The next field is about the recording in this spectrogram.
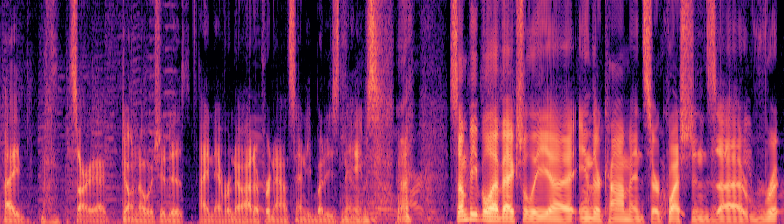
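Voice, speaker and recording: A man's voice: sits low, brisk, fairly bright tone, soft background music. A man with an American accent giving casual, rambling, self-deprecating commentary on his own video. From United States. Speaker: creator and voice actor commentating.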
